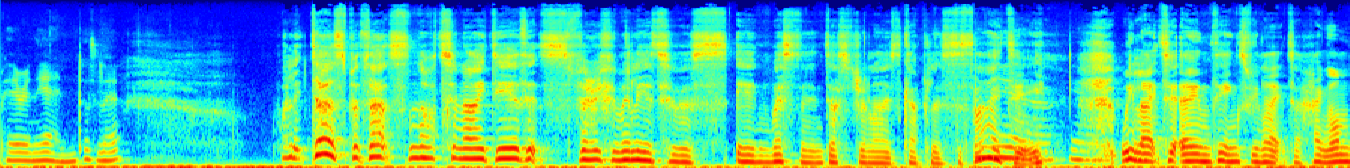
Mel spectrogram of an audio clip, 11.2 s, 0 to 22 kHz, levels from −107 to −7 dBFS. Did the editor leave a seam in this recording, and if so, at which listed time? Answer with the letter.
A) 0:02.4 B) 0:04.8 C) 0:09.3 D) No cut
D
